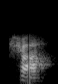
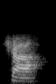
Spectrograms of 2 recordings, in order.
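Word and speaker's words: tcha: If you look in the language of ancient Kemet, one of the terms for the ferry boat is cha. Sometimes they spell it T-C-H-A, sometimes D-J-A, and so forth. But cha.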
